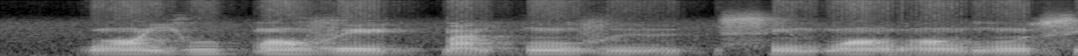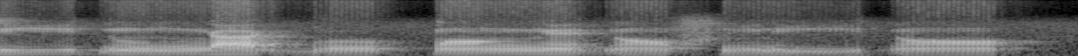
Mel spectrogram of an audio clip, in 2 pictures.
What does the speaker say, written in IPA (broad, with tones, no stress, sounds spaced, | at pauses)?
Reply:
ɡ ɔ̃˧ j u˦ ɓ ɔ̃˧ v eː˨ k͡p ã˨ kʷ ũ˧ v ɨ˨ | s ĩ˨ b ɔ̃˦˨ ɡ ɔ̃˧ ɡ ũ˧ s iː˦ ɗ ũ˧ ŋ a˦˨ ɡ͡b oː˨ k͡p ɔ̃˦ ŋ ɛ̃˦˨ ɗ ɔ̃˧ f ĩ˦ ɾ iː˨ ɗ ɔ̃˦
